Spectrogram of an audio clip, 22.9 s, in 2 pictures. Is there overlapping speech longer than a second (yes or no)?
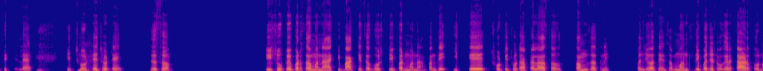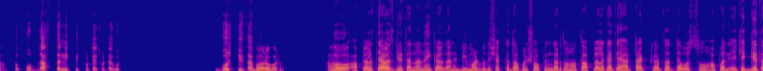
no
